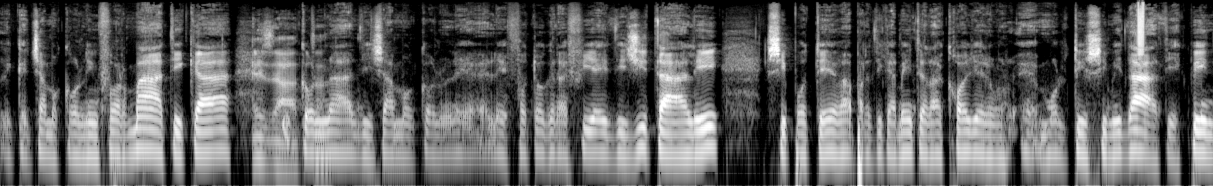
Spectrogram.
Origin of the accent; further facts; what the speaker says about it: Milan, Lombardy, Italy; born there; No, io sono nato a Milano, sono nato a Milano.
